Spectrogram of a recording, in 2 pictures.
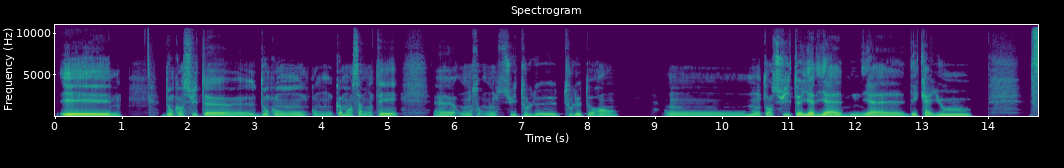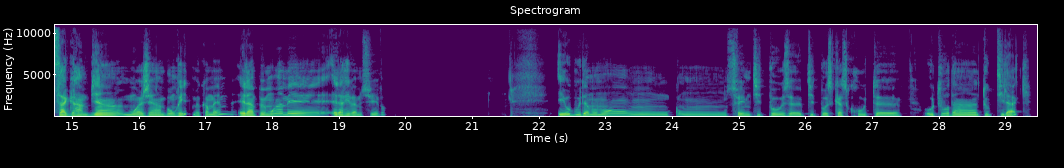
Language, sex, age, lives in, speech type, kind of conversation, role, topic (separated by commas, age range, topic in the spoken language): French, male, 35-39, France, conversation, podcast, guest, Quel est ton plus beau souvenir de randonnée ?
